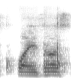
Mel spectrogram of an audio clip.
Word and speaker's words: Poisson: We'll start with next topic today, that is always Poisson's ratio. Poisson's ratio लिखने के time हम इसको poisons लिखते हैं, but that is not a poison. It is Poisson's. The correct pronunciation is Poisson's ratio.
